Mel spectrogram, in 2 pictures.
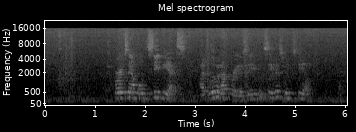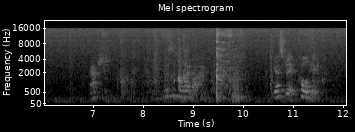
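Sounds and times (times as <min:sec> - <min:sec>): person coughing: 0:09.4 - 0:10.1.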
